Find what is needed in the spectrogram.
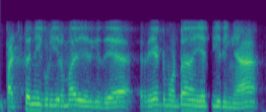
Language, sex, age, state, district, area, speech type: Tamil, male, 18-30, Tamil Nadu, Krishnagiri, rural, conversation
